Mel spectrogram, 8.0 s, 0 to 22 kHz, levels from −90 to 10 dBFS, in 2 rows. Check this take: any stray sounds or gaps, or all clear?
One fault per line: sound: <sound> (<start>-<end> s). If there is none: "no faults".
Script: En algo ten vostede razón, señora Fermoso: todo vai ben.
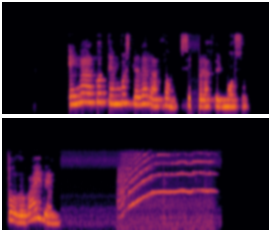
sound: dropout (2.8-3.0 s)
sound: squeak (5.7-7.3 s)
